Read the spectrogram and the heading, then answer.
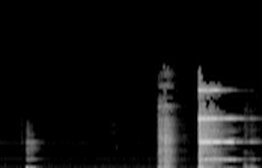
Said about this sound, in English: I'm trying to ring the bell and mark the page, and the bell's flying under the, yes. under the desk.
